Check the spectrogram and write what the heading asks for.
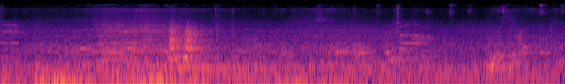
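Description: Low, steady traffic rumble from the street, with a short horn-like toot about two and a half seconds in.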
